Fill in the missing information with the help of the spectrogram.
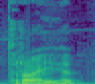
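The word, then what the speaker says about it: triad: Beberapa di antaranya yang pertama ada triat atau pelafalan dalam bahasa Inggrisnya yaitu triiad.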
